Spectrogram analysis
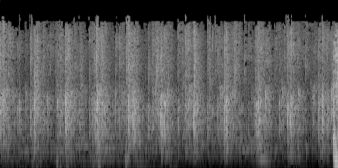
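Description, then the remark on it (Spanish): An audience applauds steadily for a few seconds, a dense wash of many hands clapping at once, moderately loud, with no one speaking over it. “Un aplauso”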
